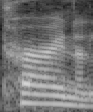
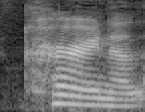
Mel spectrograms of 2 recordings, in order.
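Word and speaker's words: colonel: it is actually pronounced kernel I know it's spelled that way but it's pronounced kernel and um and she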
